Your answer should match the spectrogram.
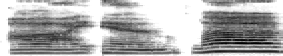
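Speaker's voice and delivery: slow, drawn-out affirmation on the out-breath. Shown as a demonstration. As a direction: let the words ride out on the exhale. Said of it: "and exhale".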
